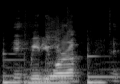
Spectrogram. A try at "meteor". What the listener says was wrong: You really separated it into two words. I don't know, like, you have like an extra syllable. Hey, it's a meteor. You say like oar, like it's like a boat oar.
